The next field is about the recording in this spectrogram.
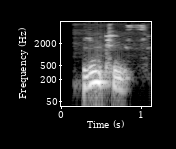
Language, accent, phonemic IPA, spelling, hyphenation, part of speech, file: English, Southern England, /ˈbluː.tuːθ/, Bluetooth, Blue‧tooth, proper noun / verb, LL-Q1860 (eng)-Bluetooth.wav
- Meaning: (proper noun) 1. The nickname of Harald Gormsson, a king of Denmark and Norway 2. An short-range wireless technology standard for personal area networks; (verb) To transmit or communicate by Bluetooth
